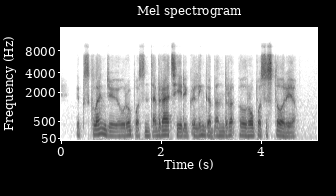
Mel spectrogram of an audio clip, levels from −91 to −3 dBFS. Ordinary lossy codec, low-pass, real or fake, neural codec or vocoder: Opus, 32 kbps; 7.2 kHz; fake; codec, 16 kHz, 0.3 kbps, FocalCodec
